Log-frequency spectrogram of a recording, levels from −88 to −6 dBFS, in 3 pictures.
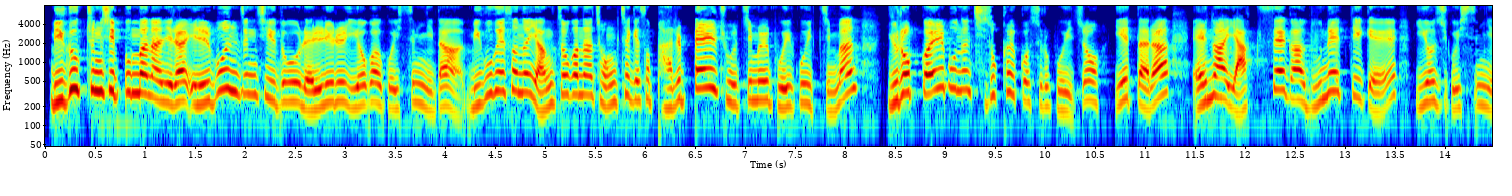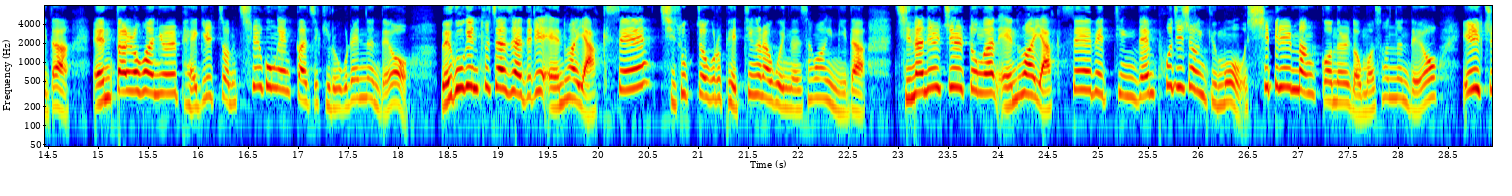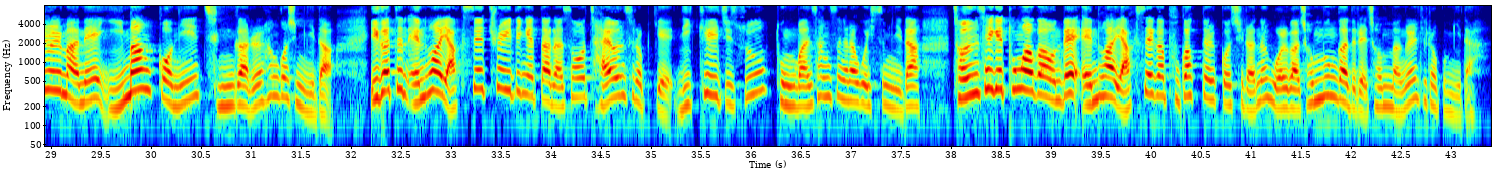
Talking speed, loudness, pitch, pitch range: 340 characters per minute, -18 LUFS, 280 Hz, 230-345 Hz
